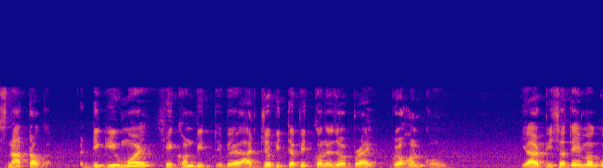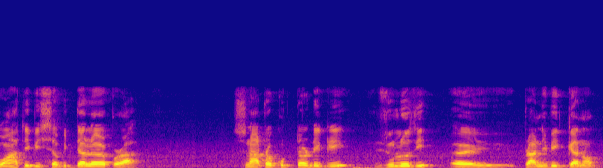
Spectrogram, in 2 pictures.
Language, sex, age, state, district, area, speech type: Assamese, male, 60+, Assam, Sonitpur, urban, spontaneous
